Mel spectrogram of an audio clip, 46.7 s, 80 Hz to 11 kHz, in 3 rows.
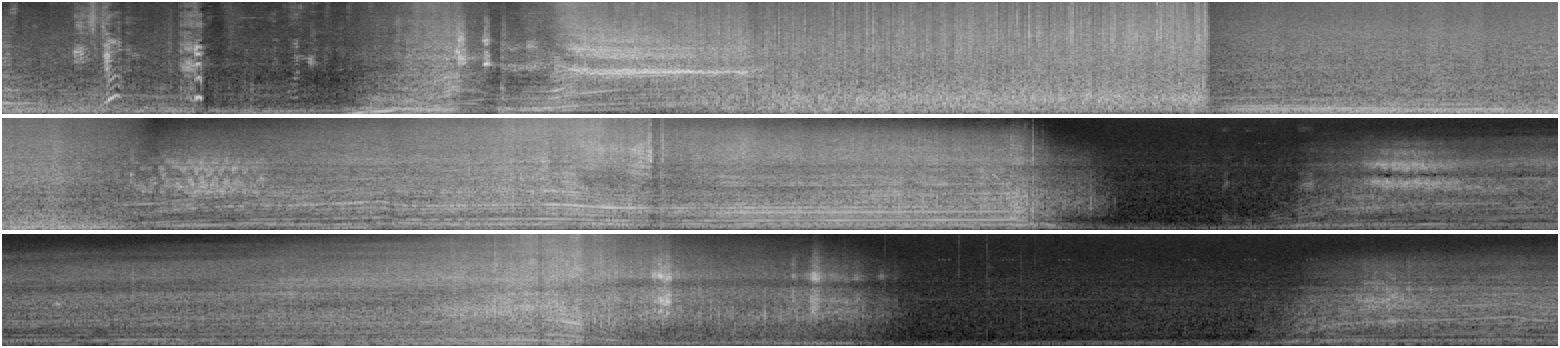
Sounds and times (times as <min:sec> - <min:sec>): Skidding: 0:00.0 - 0:26.8, 0:27.4 - 0:46.6
Race car, auto racing: 0:00.0 - 0:46.6.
